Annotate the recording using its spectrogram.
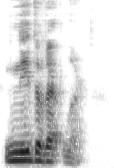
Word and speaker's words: Nidavellir: Far below these continents, or above if you're from Muspelheim, it never stops being confusing, is Nidavellir, which it took me many, many YouTube videos to be able to pronounce it. It's not spelt like that, but it is Nidavellir, which means dark fields.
